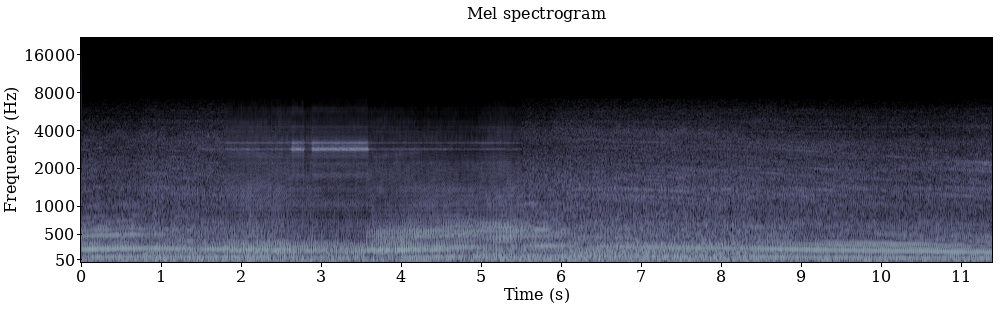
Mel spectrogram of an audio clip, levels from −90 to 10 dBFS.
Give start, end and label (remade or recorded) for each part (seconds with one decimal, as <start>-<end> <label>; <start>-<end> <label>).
0.0-1.8 recorded; 1.8-5.5 remade; 5.5-11.4 recorded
